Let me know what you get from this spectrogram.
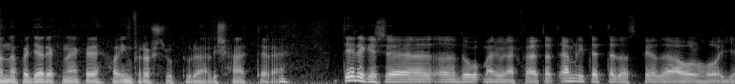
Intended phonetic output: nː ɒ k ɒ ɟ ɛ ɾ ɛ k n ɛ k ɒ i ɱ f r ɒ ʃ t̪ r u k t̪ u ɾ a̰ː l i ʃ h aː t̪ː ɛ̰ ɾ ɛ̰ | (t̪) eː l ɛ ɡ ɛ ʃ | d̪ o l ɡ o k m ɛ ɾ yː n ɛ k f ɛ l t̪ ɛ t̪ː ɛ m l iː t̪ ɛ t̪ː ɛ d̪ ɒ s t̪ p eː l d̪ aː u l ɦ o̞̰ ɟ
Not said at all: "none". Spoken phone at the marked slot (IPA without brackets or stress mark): t̪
